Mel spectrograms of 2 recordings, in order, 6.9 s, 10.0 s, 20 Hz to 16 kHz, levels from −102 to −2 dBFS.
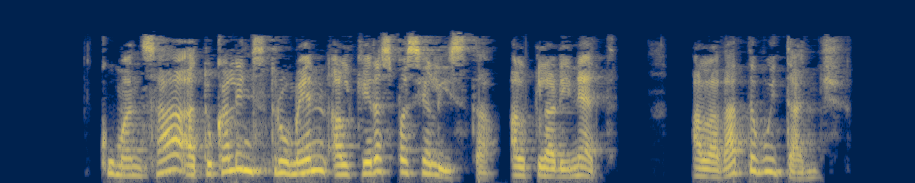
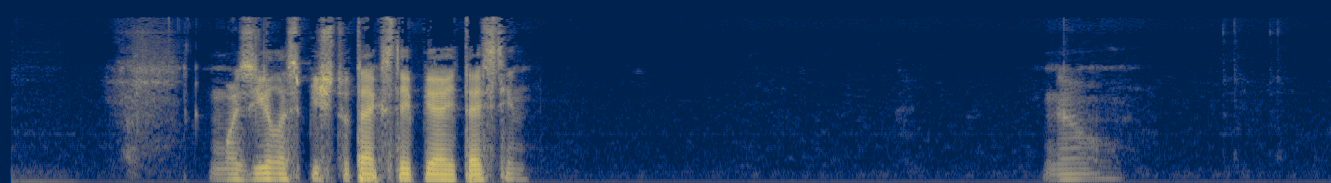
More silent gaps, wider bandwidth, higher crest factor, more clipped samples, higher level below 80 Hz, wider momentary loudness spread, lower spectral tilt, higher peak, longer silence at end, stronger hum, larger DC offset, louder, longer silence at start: first, 4.64-4.86 s, 5.00-5.18 s vs none; second, 8.4 kHz vs 11.5 kHz; second, 16 dB vs 26 dB; neither; second, -60 dBFS vs -50 dBFS; second, 10 LU vs 23 LU; second, -2.5 dB/octave vs -4 dB/octave; about the same, -2 dBFS vs -2 dBFS; second, 0.55 s vs 1.8 s; neither; neither; first, -17 LUFS vs -22 LUFS; second, 0.75 s vs 1 s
